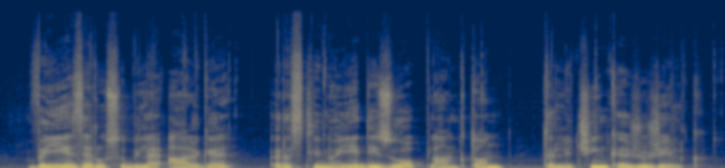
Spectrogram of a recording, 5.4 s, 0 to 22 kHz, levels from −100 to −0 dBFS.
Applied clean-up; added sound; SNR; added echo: none; none; none; none.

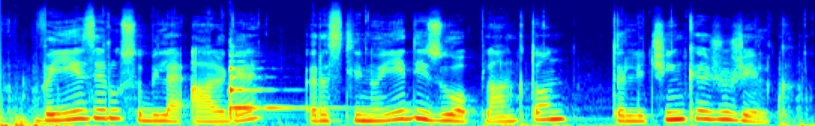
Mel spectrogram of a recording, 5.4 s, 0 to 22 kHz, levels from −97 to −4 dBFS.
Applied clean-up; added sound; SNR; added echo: none; Thump, thud + Bowed string instrument; 9 dB; none.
